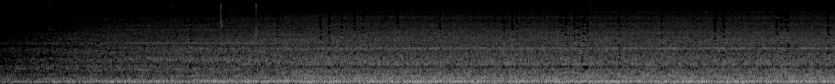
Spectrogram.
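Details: Goodman gas furnace firing up after its gas valve was replaced on a no-heat call; steady, even burner roar with a low rumble and no popping or surging, running smoothly, though gas pressure sounds a little high.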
